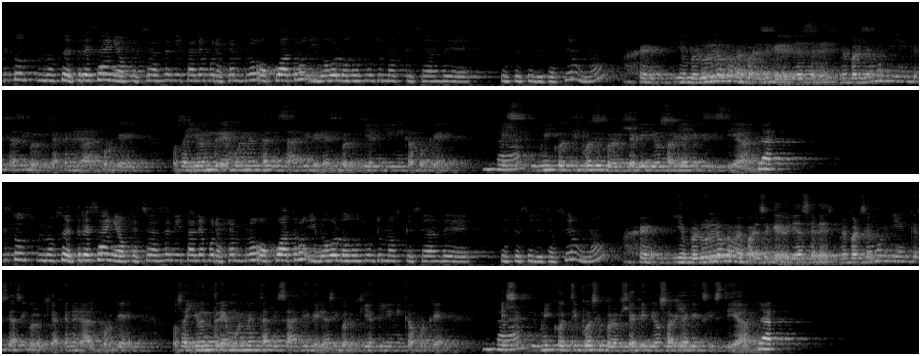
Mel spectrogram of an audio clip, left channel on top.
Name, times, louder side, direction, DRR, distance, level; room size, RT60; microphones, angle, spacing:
voice 1, 0.0-4.7 5.0-6.1 14.0-14.4 16.7-16.9, right 2 dB, 40° right, 7 dB, 1.0 m, -29 dB
voice 2, 6.2-10.5 10.9-13.6 14.2-16.8, right 1 dB, 80° right, 2 dB, 6.0 m, -30 dB
25.0 x 22.0 x 5.8 m, 1.0 s
head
